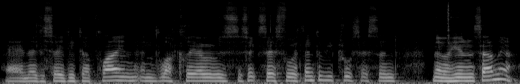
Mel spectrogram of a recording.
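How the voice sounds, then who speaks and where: Gravelly, dark-voiced Scottish man. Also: fairly high pitch, flat delivery, fast talker. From Scotland. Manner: hesitant, many uh fillers and restarts. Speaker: executive director. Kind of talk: studio interview.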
